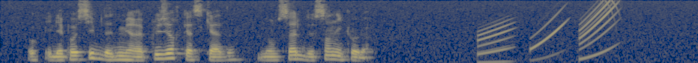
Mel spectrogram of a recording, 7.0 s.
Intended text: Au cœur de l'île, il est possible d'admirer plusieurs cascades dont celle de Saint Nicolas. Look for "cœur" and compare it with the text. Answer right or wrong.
wrong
